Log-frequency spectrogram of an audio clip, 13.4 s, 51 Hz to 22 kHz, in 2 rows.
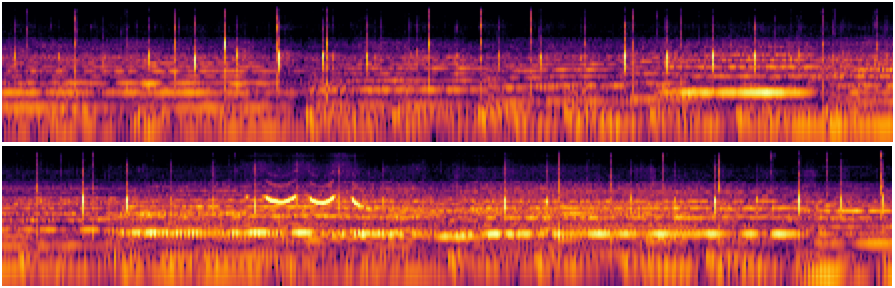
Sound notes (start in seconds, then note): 6.0 audience applauding; 6.2 audience cheering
